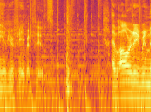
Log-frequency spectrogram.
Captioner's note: air whooshes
